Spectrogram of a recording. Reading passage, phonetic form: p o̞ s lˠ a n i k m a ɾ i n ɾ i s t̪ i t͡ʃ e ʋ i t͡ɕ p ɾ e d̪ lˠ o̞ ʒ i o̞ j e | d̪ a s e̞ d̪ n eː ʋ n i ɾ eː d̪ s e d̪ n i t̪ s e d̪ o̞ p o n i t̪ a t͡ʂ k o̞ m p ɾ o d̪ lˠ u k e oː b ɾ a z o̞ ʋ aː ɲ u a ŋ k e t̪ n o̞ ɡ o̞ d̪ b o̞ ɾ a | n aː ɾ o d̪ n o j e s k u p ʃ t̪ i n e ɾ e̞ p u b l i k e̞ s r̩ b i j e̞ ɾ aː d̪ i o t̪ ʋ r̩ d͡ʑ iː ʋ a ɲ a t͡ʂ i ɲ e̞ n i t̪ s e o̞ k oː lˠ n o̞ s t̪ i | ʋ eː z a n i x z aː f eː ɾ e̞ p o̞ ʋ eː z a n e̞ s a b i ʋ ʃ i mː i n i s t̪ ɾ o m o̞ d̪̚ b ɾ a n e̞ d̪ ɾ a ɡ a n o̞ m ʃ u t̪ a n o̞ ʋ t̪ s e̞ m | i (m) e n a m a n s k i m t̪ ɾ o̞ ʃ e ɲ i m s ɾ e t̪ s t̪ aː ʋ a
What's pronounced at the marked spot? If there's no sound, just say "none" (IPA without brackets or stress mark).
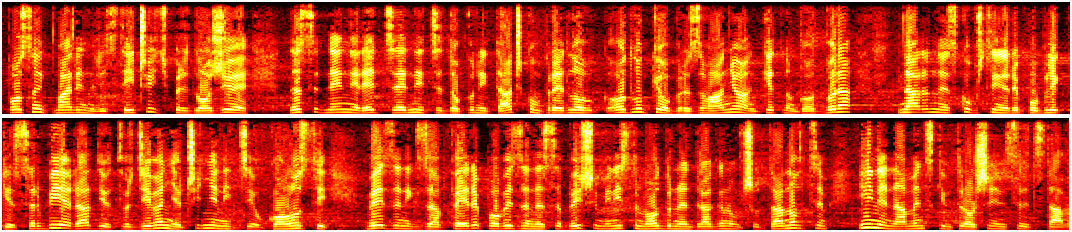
n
